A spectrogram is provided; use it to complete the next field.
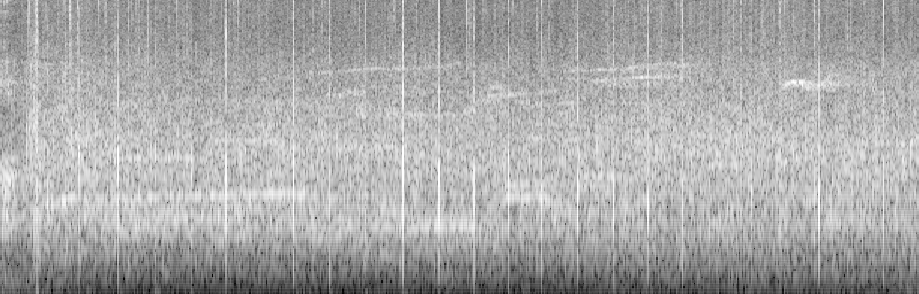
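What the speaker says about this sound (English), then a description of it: "One more round of applause." Graduating Navy recruits at Great Lakes receive a sustained round of applause from a large crowd, steady dense clapping throughout with sharp individual claps standing out, no talk over it.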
